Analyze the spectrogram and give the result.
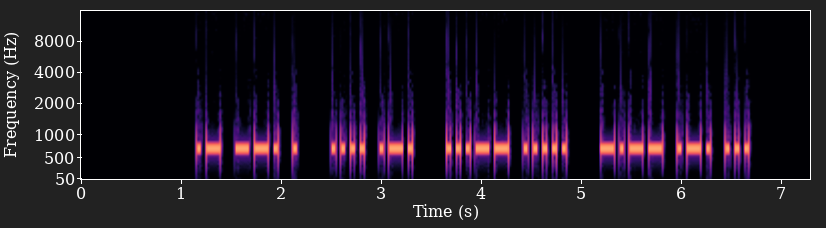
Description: Morse code, heard as a keyed tone, about 25 wpm, 700 Hz. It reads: AGE HR 35 YRS
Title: Practice QSO - Exchange 3 - More Info - 25wpm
